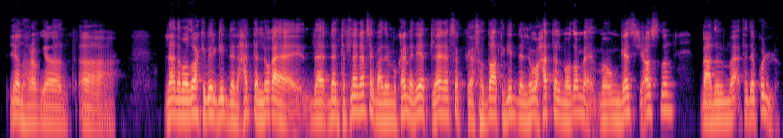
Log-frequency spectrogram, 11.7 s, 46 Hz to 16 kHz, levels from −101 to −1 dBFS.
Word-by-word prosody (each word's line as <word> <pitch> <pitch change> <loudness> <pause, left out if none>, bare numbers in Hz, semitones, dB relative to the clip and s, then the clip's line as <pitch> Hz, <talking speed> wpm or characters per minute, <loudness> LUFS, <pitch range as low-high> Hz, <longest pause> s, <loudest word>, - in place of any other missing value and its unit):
يا 120 - +2
نهار 95 -1 -2
أبيض! 90 -1 -2 0.2
آه، 80 -4 -3 0.7
لأ 120 +3 +3
ده 120 -1 +2
موضوع 120 +3 +6
كبير 130 -1 +2
جدًا، 110 -4 -1
حتى 125 +1 0
اللغة 120 +3 +4 0.4
ده 105 +8 0
ده 120 +3 -1
أنت 110 0 -4
تلاقي 145 +6 +1
نَفسك 150 -1 +1
بعد 105 -1 0
المكالمة 105 +4 0
ديّة 140 +4 +3
تلاقي 135 -1 +1
نَفسك 125 -2 -4
صدّعت 115 +4 +1
جدًا، 120 -2 -2
اللي 105 +3 -1
هو 120 - +2
حتى 135 0 0
الموضوع 110 +2 0
ما 130 - -3
ما 105 0 -3
أُنجزش 130 +6 -1
أصلًا 150 +1 -2 0.4
بعد 100 0 +2
م - - +2
الوقت 110 +2 -3
ده 115 0 0
كله. 130 - -4
115 Hz, 185 wpm, -24 LUFS, 105-130 Hz, 0.7 s, موضوع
